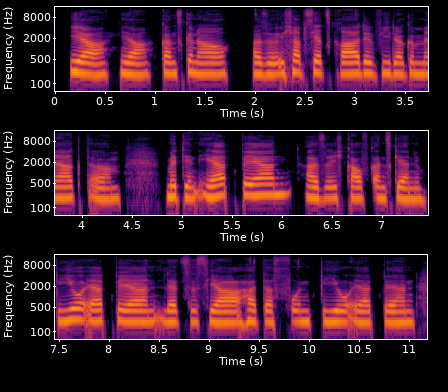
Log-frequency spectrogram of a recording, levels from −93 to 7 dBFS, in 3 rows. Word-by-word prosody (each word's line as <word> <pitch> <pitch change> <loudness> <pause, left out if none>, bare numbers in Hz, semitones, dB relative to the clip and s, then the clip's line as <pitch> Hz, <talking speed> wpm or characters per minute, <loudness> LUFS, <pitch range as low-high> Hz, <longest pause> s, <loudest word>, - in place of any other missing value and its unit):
Ja, 195 -4 +4
ja, 195 -2 0
ganz 200 -1 -1
genau. 195 -2 0 0.2
Also, 195 -1 0
ich 200 +2 -2
habe 215 -3 +2
es - - -11
jetzt 215 -3 -1
grade 200 -1 +2
wieder 200 -2 -1
gemerkt, 195 0 -2
ähm, 185 0 -3 0.4
mit 210 -1 +1
den 205 +4 +1
Erdbeeren. 235 +2 +2
Also, 195 -3 0
ich 195 0 -5
kaufe 190 -2 0
ganz 190 -1 -4
gerne 180 -2 0
Bio-Erdbeeren. 205 +1 +1
Letztes 195 -1 -3
Jahr 190 -1 +3
hat 205 -3 +1
das 195 -1 -2
Pfund 200 -1 -5
Bio-Erdbeeren 195 -1 0
200 Hz, 150 wpm, -26 LUFS, 190-210 Hz, 0.4 s, Ja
